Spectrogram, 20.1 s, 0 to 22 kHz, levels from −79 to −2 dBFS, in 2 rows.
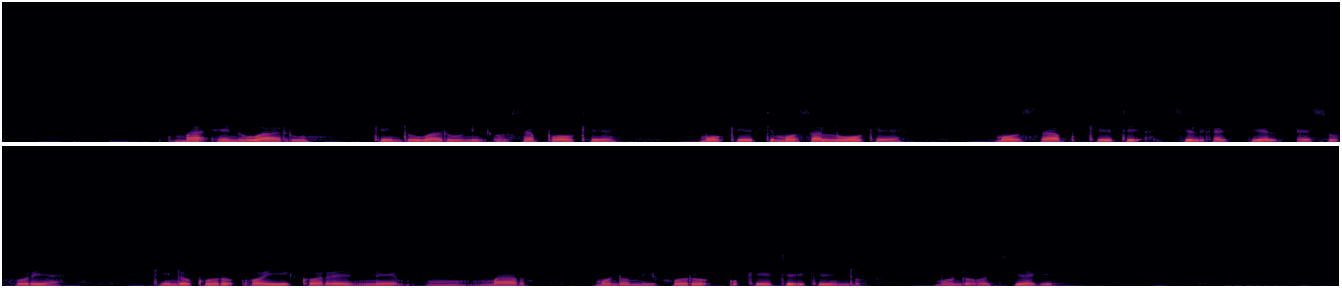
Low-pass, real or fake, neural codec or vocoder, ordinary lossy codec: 7.2 kHz; real; none; none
